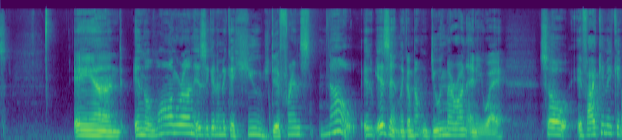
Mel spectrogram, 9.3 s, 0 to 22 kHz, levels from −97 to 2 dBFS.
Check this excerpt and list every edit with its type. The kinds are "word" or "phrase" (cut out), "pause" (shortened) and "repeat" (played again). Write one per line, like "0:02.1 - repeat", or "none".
0:05.6 - word
0:06.2 - word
